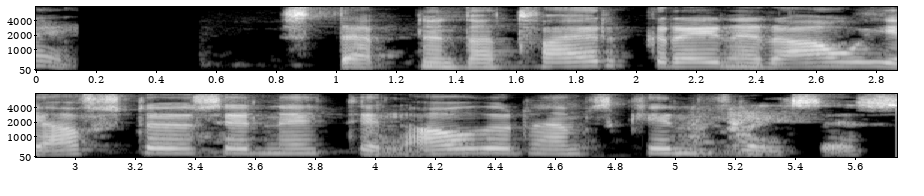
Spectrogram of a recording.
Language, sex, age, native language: Icelandic, female, 60-69, Icelandic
